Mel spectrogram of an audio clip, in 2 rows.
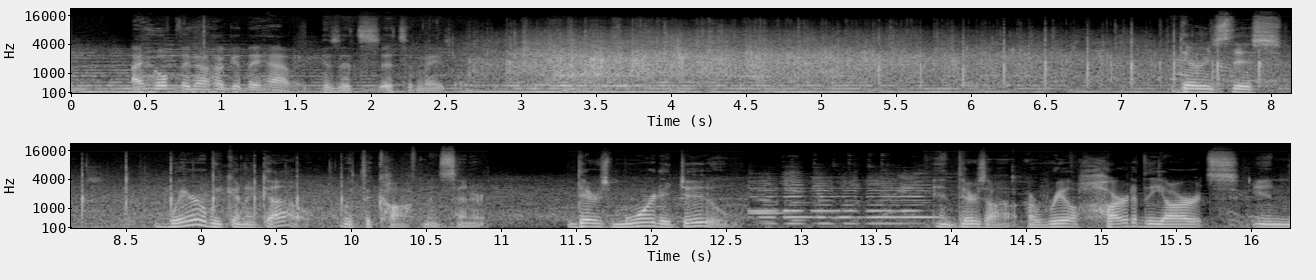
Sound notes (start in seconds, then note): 2.5 applause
